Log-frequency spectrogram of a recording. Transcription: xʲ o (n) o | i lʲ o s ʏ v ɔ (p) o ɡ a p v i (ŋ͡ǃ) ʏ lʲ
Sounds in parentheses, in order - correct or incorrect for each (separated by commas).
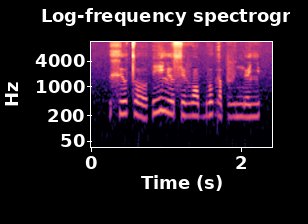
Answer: incorrect, incorrect, incorrect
